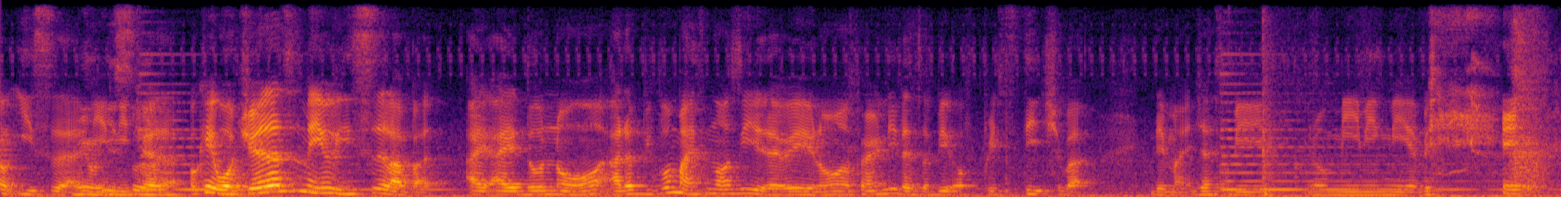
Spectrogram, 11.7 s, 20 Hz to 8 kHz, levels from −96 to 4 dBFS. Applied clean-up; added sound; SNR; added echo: none; Piano; 14 dB; none.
